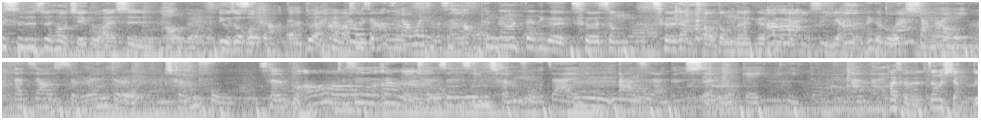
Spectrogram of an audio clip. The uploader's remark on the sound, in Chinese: 本集白噪音指數：北風級 4/5。錄音地點： V&O Bar Kitchen。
